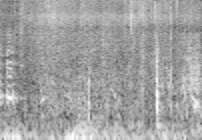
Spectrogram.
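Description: Rhode Island Red chickens cluck softly in short, scattered calls close by, over a low background rumble.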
